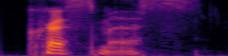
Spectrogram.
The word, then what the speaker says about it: Christmas: these words and expressions the T in Christmas disappears to become Christmas the d in sandwich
